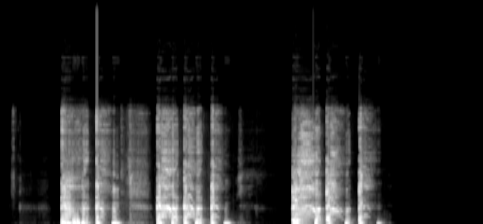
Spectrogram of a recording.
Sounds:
Cough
